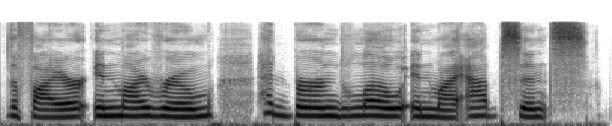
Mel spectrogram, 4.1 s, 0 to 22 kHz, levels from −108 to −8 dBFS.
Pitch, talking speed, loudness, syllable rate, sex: 225 Hz, 160 wpm, -15 LUFS, 4.0 syllables/s, female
